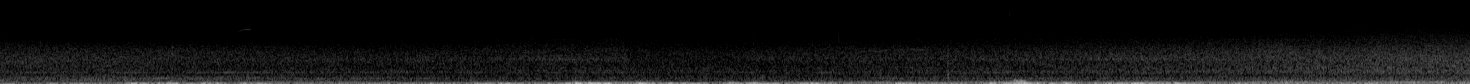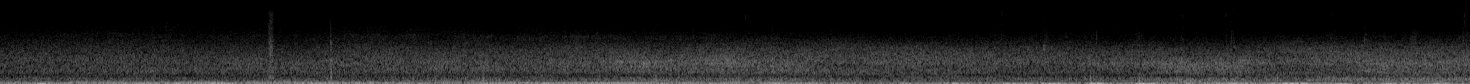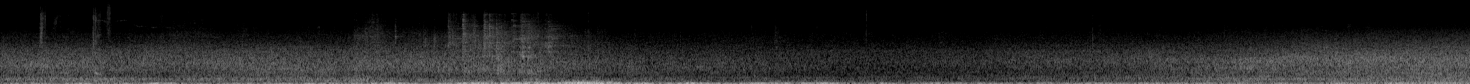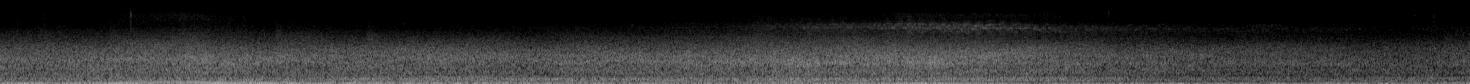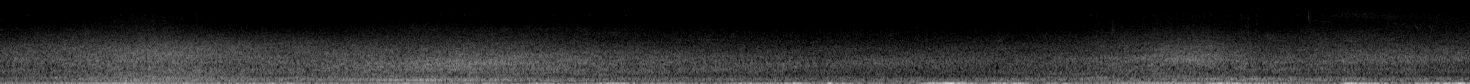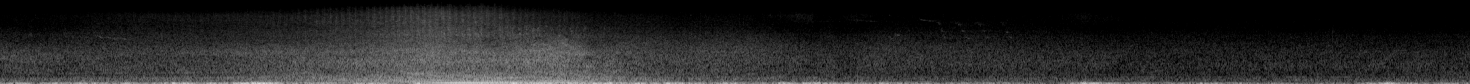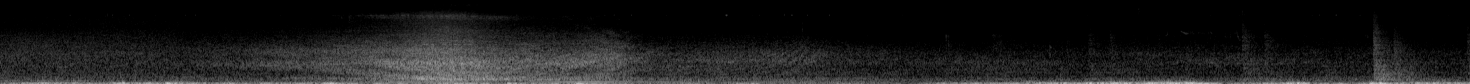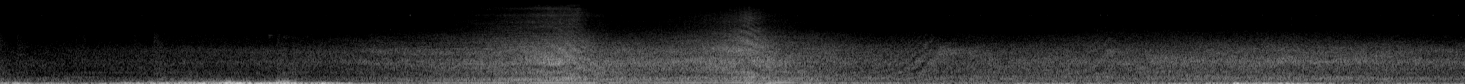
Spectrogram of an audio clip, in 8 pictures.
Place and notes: {"title": "ESAD.CR, Caldas da Rainha - Walk: ESAD.CR---Casa Bernardo", "date": "2014-02-25 14:00:00", "description": "Walk from ESAD.CR to Casa Bernardo\nRecorded w/ Zoom H4n.", "latitude": "39.39", "longitude": "-9.14", "timezone": "Europe/Lisbon"}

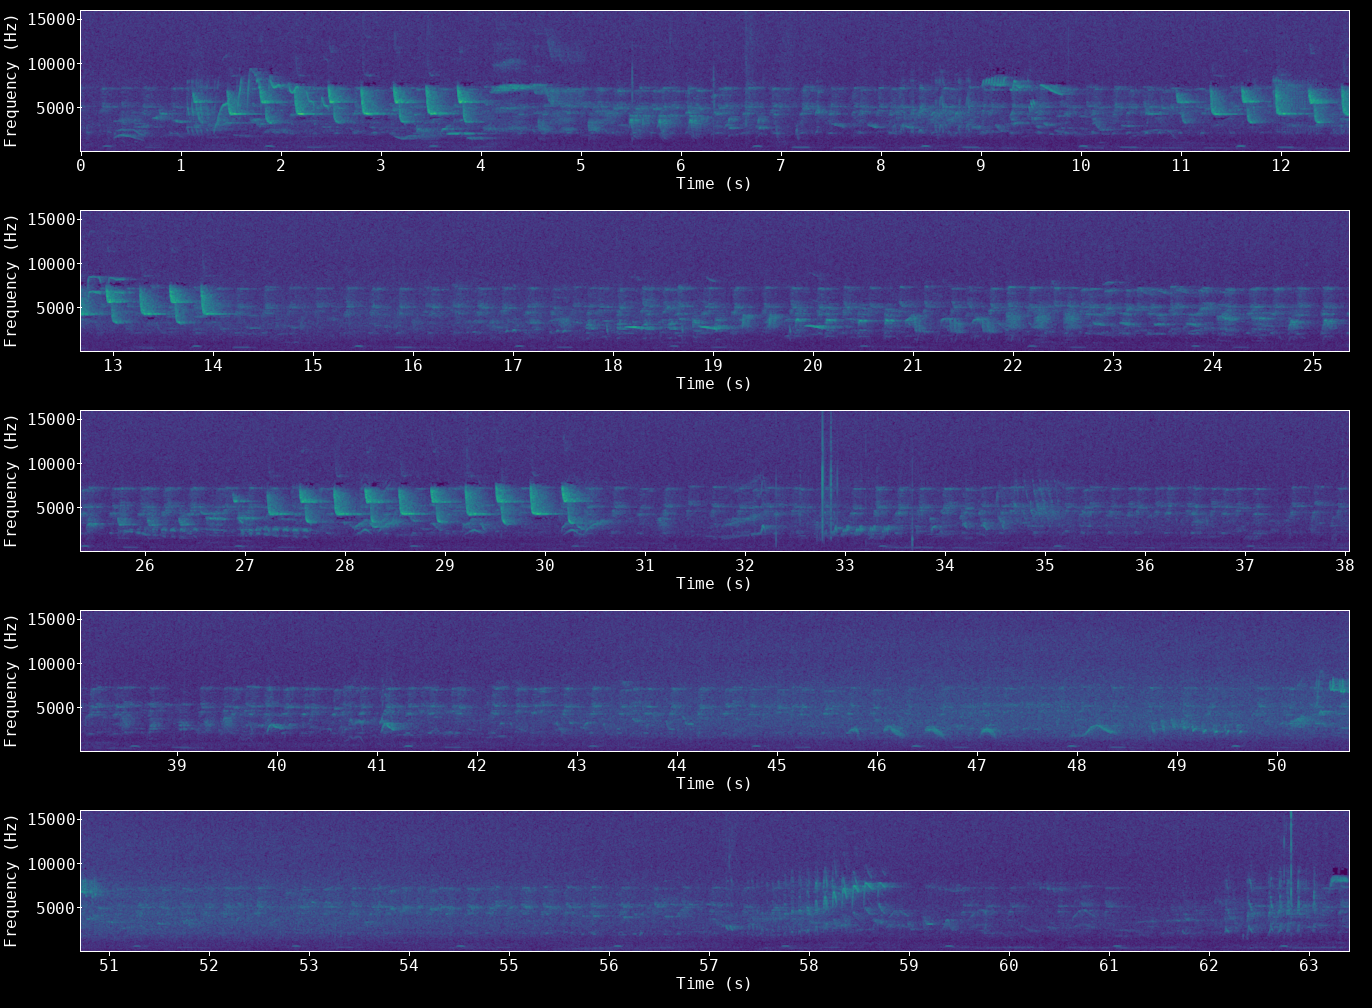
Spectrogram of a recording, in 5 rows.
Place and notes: {"title": "RSPB Fowlmere, Royston, UK - Bird and Nature Reserve", "date": "2020-06-11 20:35:00", "description": "RSPB Fowlmere nature reserve. Cuckoo, wood pigeons and other birds join the evening chorus accompanied by the light rustling of the wind in the trees and distant cars in the distance.\nZoom F1 and Zoom XYH-6 Stereo capsule to record.", "latitude": "52.09", "longitude": "0.05", "altitude": "23", "timezone": "Europe/London"}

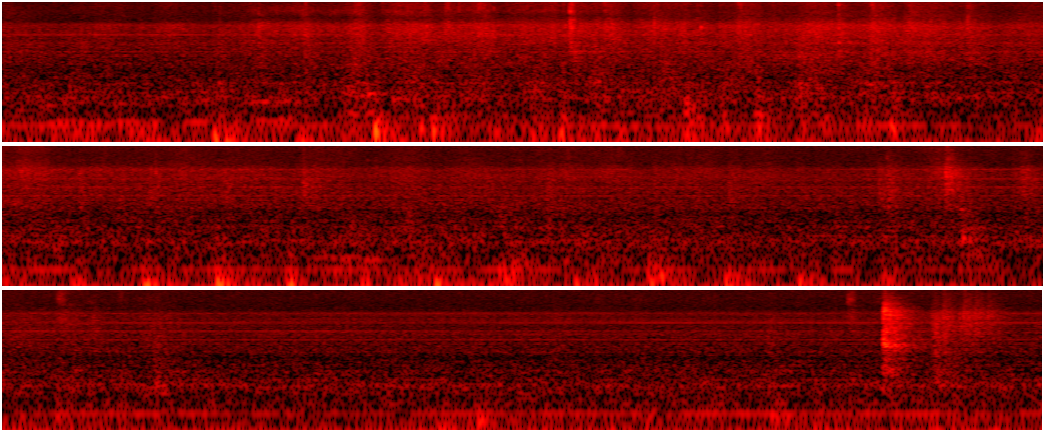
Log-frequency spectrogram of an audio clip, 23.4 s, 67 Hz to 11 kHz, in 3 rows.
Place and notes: {"title": "luxembourg, abbey neumünster, empty theatre", "date": "2011-11-16 16:07:00", "description": "Inside a small theatre before the performance. The sound of the electric light dimmer and some conversation of the technician.\ninternational city scapes - topographic field recordings and social ambiences", "latitude": "49.61", "longitude": "6.14", "altitude": "253", "timezone": "Europe/Luxembourg"}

